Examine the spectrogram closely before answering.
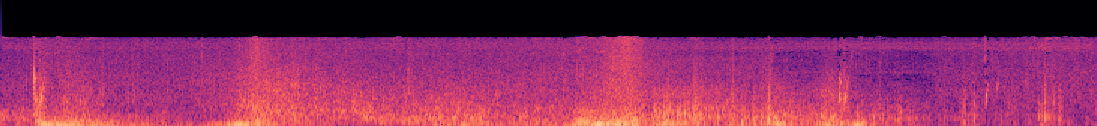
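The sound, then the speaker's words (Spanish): A violent tropical storm roars with gusting wind and heaving surf, a dense, rushing noise that swells in strong surges and eases back again. No voices are heard. “Formando nubes enormes. Se desata una violenta tormenta tropical.”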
